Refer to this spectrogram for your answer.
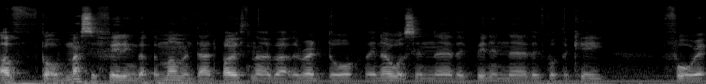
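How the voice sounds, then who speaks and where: A man's very deep, low voice in an English accent, fairly even in intonation, at a moderate pace with audible room echo. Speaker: reaction youtuber. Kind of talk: casual recap and predictions. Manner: monotone.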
